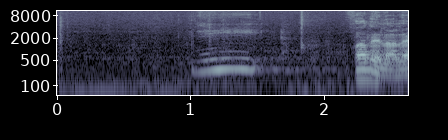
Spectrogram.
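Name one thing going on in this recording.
A young woman speaks hesitantly.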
